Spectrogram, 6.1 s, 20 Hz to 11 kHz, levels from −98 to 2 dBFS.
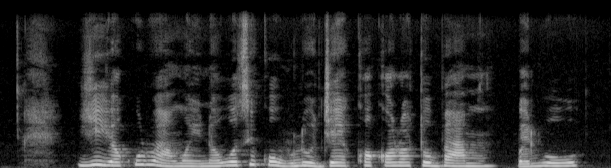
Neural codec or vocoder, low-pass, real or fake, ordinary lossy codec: none; 9.9 kHz; real; none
